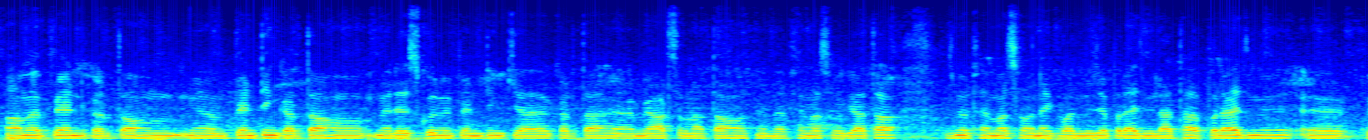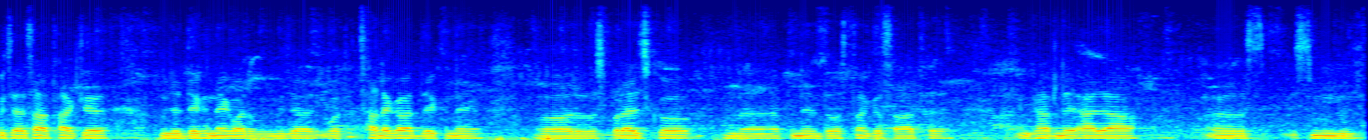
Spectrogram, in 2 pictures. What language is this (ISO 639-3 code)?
urd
